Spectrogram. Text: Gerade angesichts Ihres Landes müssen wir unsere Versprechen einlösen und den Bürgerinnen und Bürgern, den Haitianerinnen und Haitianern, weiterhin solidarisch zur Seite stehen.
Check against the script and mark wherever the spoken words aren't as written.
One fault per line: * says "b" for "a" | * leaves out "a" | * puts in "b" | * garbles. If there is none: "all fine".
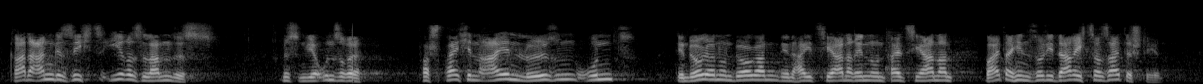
all fine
